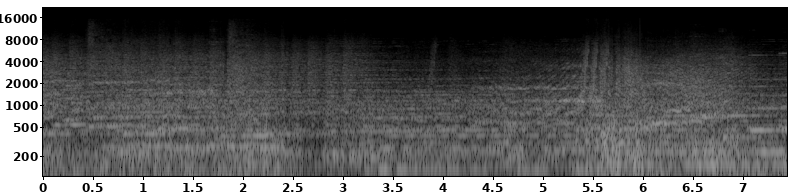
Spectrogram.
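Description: Continuous rumbling explosions and space-combat noise in Star Wars: Rogue Squadron, a dense, steady wash of blasts and crashes at a moderate, even level.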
